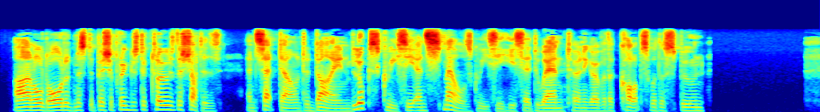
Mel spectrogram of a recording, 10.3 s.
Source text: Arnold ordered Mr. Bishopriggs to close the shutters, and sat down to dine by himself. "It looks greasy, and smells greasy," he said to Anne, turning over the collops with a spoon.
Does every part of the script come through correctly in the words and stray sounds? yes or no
no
